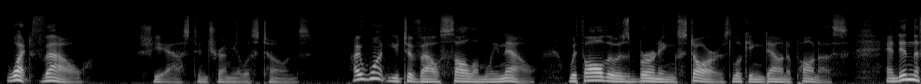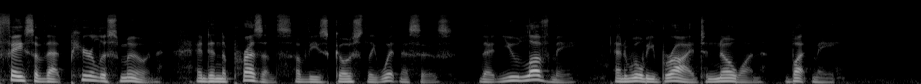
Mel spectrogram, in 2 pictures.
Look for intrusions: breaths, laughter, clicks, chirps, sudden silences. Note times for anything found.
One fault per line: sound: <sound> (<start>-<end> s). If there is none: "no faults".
no faults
